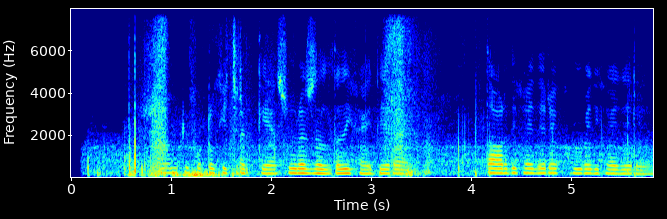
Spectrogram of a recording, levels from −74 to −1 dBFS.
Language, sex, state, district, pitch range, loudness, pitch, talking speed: Hindi, female, Haryana, Jhajjar, 190-210 Hz, -26 LUFS, 200 Hz, 215 wpm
